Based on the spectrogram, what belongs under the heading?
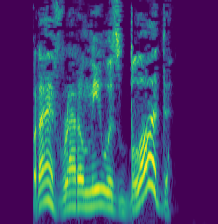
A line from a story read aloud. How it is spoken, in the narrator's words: I spluttered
